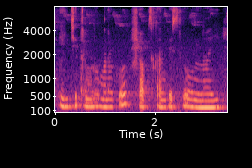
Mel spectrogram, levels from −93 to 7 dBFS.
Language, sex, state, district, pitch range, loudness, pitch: Telugu, female, Telangana, Mahabubabad, 195-240 Hz, -18 LUFS, 210 Hz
